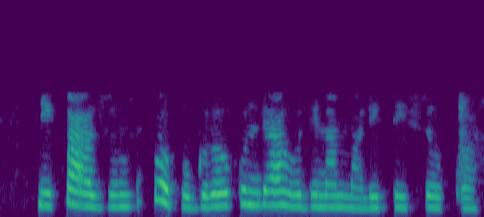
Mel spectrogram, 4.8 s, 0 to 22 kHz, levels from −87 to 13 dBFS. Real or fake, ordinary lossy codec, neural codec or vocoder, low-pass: real; Opus, 32 kbps; none; 3.6 kHz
